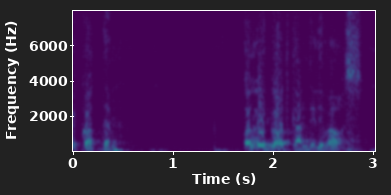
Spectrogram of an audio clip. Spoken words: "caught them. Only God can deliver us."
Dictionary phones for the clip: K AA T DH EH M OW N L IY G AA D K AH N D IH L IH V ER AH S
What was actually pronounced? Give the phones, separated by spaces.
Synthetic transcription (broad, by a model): K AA T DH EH M OW N L IY G AA D K AH N D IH L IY V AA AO S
